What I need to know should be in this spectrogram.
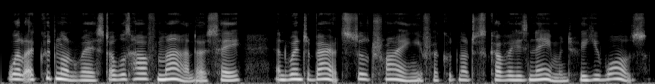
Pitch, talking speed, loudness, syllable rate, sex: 210 Hz, 245 wpm, -17 LUFS, 5.0 syllables/s, female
